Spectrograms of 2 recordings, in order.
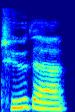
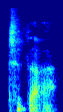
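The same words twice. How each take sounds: First: It is said as full separate words. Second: It is squished into a reduced form. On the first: "To the really becomes" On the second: "really becomes to the"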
